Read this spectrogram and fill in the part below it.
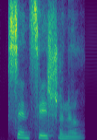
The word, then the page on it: sensational: Indian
